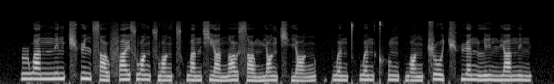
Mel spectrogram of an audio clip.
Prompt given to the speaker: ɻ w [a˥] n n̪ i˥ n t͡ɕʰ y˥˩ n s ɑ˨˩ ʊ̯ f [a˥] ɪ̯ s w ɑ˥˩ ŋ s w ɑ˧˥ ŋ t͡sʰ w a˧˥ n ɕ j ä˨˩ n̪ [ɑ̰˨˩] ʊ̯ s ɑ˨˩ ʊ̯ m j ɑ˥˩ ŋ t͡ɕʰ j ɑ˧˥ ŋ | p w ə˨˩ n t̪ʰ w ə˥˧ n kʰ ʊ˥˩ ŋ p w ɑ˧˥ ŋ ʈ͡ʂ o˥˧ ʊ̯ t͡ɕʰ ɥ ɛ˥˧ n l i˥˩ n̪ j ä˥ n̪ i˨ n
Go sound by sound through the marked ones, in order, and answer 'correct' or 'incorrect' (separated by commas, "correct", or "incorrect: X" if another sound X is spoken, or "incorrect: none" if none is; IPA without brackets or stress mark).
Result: correct, correct, incorrect: ɑ˥˩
